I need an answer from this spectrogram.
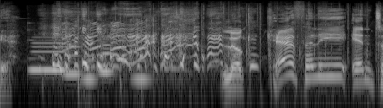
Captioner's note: children laughing; laughs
